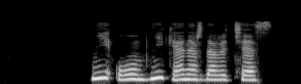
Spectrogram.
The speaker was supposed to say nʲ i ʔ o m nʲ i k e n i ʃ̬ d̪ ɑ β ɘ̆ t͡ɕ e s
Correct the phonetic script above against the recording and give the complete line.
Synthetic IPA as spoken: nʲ i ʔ o m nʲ i k æ n æ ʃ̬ d̪ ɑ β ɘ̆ t͡ɕ æ s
